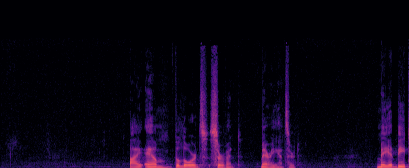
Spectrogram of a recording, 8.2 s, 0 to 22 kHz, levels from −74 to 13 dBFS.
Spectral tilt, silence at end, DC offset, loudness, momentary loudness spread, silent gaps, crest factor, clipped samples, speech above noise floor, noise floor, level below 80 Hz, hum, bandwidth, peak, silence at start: -5 dB/octave; 0 s; under 0.1%; -23 LUFS; 12 LU; none; 20 dB; under 0.1%; 33 dB; -56 dBFS; -58 dBFS; none; 17 kHz; -6 dBFS; 2.6 s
